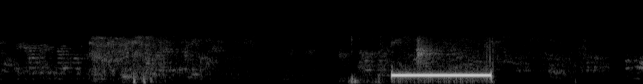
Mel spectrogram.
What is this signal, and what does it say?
Ringback tone (Europe, 425 Hz), with speech.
